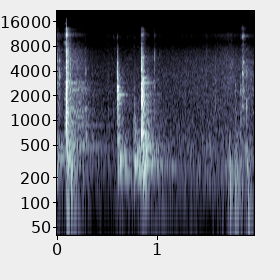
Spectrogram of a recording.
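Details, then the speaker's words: Polaris, right rear wheel off and caliper removed: three or four sharp metallic clunks as the bare hub is rocked by hand, far too much play; worn wheel bearing. "you can see look at all that play i don't think it's supposed to do that"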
